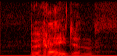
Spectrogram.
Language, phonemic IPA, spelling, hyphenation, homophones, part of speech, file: Dutch, /bəˈrɛi̯də(n)/, berijden, be‧rij‧den, bereiden, verb, Nl-berijden.ogg
- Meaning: 1. to ride (a horse or other animal) 2. to drive/travel over (a road)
